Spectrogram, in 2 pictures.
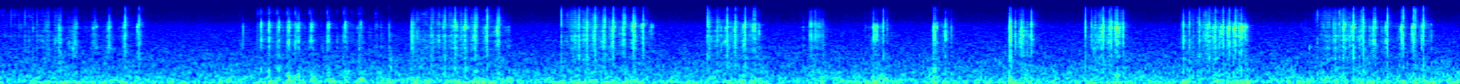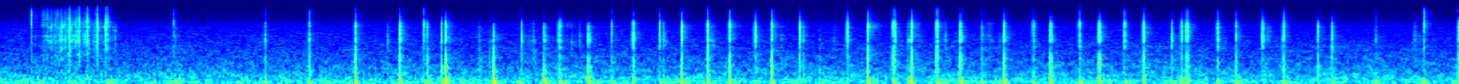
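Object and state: Plastic wide-tooth comb.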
